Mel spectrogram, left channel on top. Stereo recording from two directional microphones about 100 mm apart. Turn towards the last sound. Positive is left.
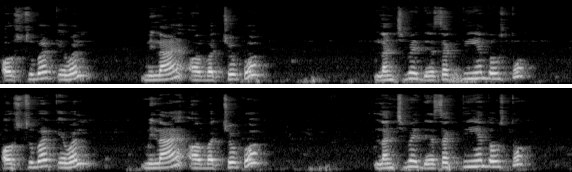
turn(degrees=-25)  # may be behind; listen again after turning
